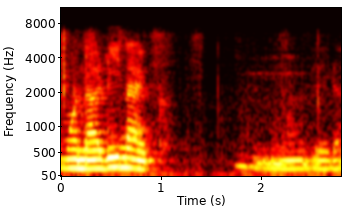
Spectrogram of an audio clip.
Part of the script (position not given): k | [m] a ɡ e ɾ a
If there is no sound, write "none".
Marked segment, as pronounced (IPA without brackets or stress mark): m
